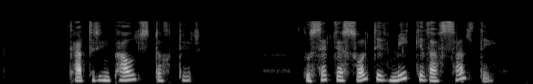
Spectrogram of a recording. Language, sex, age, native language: Icelandic, female, 50-59, German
